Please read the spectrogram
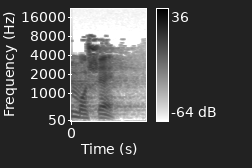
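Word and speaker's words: موشه (משה): میدونی دیگه عبری ها سه و شه تلفظ میکنن عمدتاً. موسی را میگن موشه، سلام را میگن شالوم، سلیمان را میگن شلمان، نسا زنا را میگن نشا.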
